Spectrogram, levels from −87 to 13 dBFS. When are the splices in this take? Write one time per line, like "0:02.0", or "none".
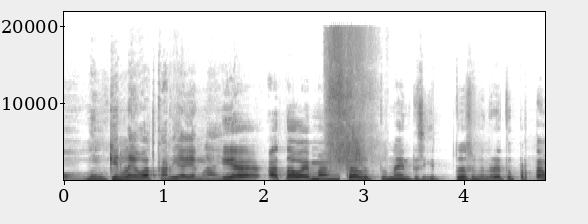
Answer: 0:02.7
